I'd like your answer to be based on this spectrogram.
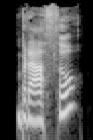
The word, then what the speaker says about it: brazo: Avoid adding a U sound at the end of brazo, cuello, cuerpo, dedo, mano.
